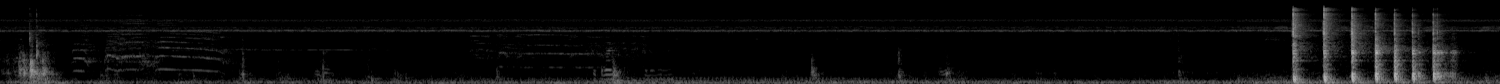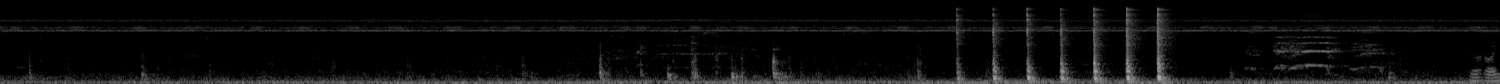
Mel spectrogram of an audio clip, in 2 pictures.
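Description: A hammer driving nails into a wooden roof frame: two quick runs of about eight sharp blows each, the second some ten seconds after the first. A rooster crows near the start and again near the end, over a steady high drone of insects.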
